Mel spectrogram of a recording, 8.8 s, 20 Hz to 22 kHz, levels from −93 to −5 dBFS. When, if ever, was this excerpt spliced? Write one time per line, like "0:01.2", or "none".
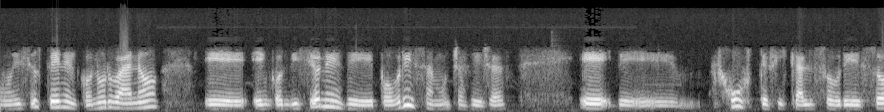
0:01.9
0:06.1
